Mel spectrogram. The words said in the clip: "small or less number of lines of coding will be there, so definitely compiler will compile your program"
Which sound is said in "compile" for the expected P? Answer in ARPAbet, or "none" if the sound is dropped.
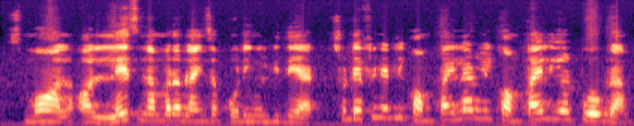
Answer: P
